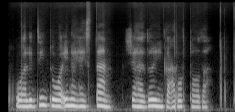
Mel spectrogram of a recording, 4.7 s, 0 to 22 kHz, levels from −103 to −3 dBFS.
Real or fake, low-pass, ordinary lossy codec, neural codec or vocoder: fake; 19.8 kHz; none; autoencoder, 48 kHz, 128 numbers a frame, DAC-VAE, trained on Japanese speech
